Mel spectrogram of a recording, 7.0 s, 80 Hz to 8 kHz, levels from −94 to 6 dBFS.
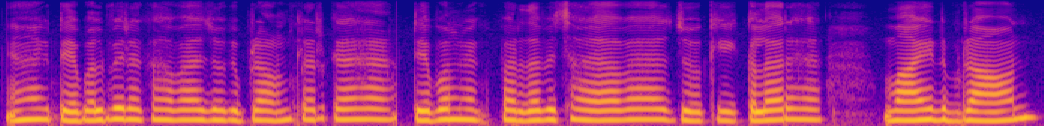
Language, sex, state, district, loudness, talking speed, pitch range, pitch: Hindi, female, Jharkhand, Palamu, -13 LUFS, 230 wpm, 220-240 Hz, 230 Hz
